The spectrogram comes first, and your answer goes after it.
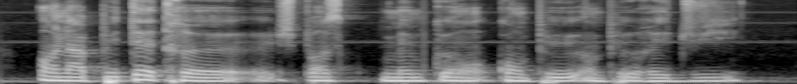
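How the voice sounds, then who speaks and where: A man speaks at a fairly slow pace in a dark, mellow tone. His voice is somewhat breathy. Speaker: UX/UI designer, tutorial creator. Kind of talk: screen-share tutorial. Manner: hesitant, many fillers.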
